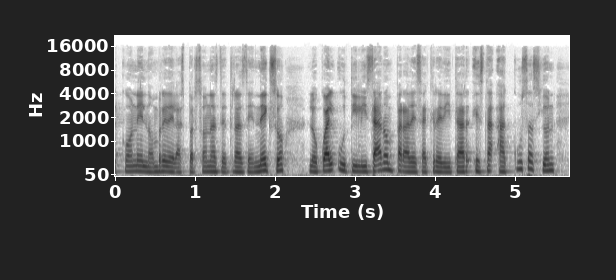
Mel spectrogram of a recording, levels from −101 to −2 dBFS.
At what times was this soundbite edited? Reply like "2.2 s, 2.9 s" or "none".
none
